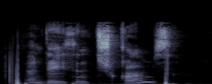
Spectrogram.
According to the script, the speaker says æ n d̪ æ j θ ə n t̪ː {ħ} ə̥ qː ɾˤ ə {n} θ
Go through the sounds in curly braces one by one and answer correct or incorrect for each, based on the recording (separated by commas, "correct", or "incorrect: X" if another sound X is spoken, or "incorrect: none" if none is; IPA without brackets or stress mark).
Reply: incorrect: ʃ, incorrect: m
